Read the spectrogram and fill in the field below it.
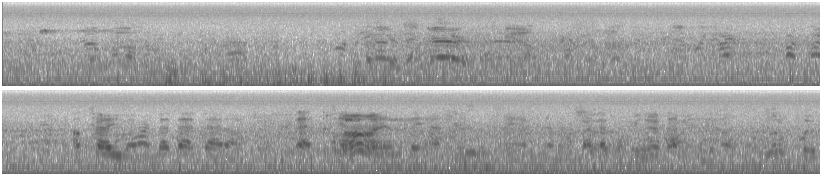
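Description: Young men and women shout and call out across an open field.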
